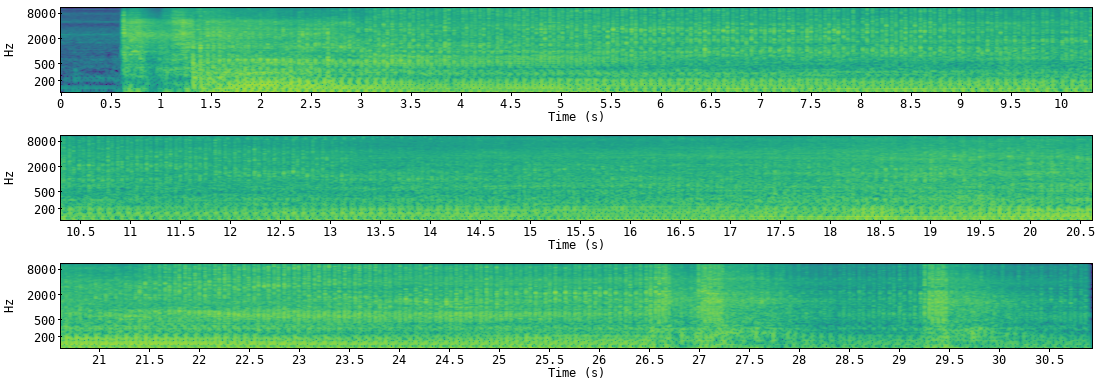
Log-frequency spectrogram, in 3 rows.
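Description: A 2008 Harley-Davidson Rocker C's Twin Cam 96B V-twin with stage one tuning and Vance & Hines exhaust starting about a second in, then idling steadily. Two short sharp sounds come near the end.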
